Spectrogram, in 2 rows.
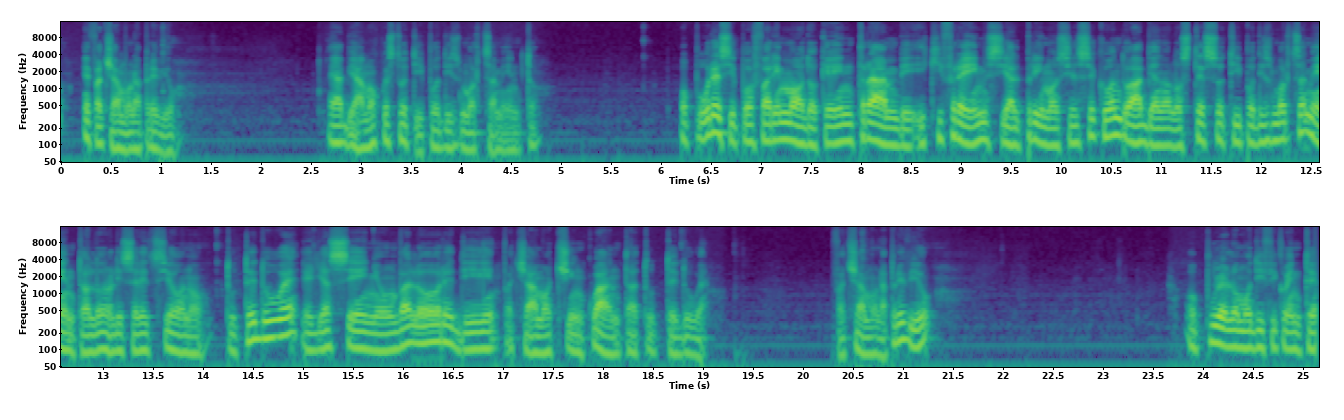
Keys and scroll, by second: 1.1 space, 17.8 5, 18.6 0, 19.3 Return, 20.6 space.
